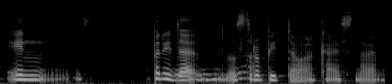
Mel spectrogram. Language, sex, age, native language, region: Slovenian, female, 50-59, Slovenian, Carinthia region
